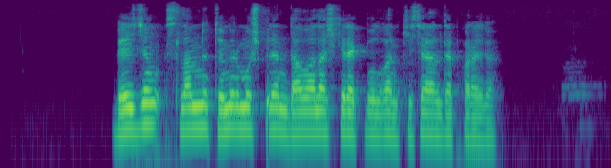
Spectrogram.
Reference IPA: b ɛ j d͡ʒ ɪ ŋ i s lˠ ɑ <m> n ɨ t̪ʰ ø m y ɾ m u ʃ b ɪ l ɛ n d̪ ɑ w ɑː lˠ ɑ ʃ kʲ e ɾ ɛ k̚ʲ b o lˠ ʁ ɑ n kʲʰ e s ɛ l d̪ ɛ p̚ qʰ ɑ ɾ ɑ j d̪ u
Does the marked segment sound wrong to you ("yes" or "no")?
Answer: no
